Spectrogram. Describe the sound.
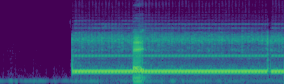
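A telephone call is placed: after near silence, a steady electronic line tone cuts in abruptly and holds evenly, broken by a brief click partway through.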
